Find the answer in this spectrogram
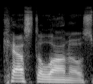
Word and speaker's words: Castellanos: They have a brand new quarterback, uh, Tommy Castellanos. They pronounce it Castellanos, but it looks like Castellianos with the double L pronounced like a Y, but they they were saying it like it's an L.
